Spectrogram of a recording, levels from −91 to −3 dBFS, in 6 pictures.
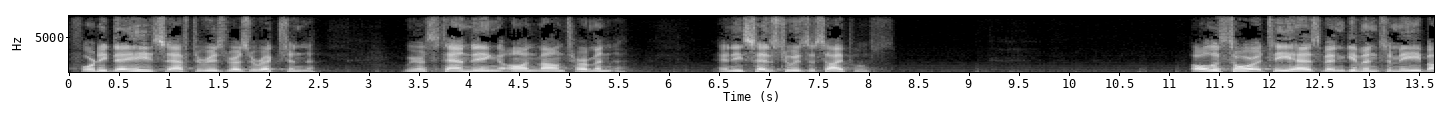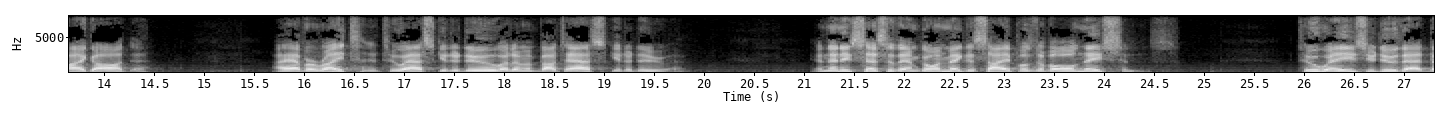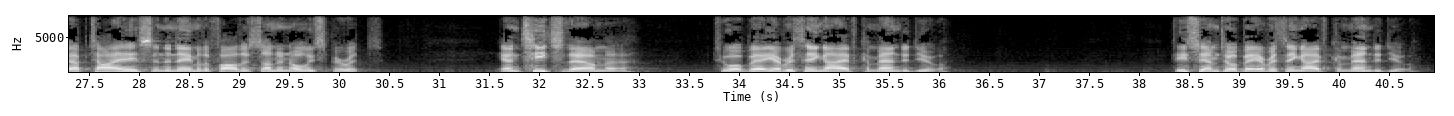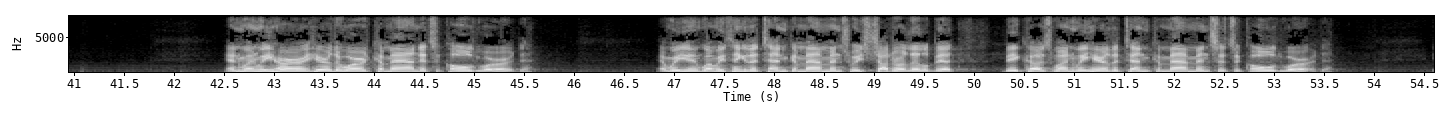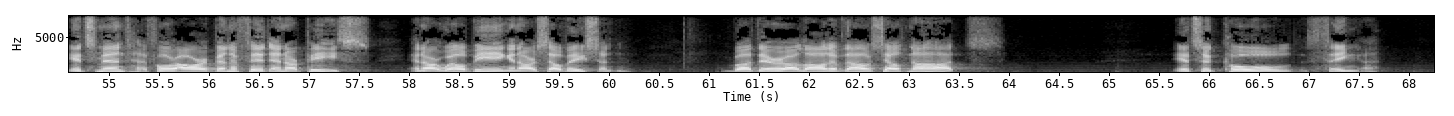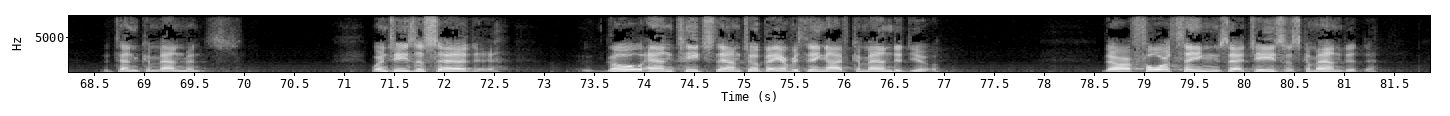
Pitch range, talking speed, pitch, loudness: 155-190 Hz, 130 wpm, 175 Hz, -17 LUFS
